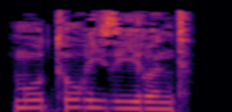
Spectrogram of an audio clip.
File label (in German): "motorisierend", German; adjectives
